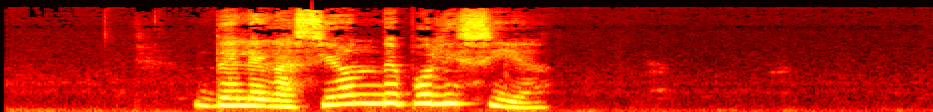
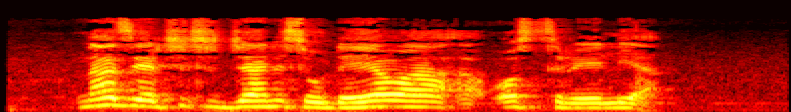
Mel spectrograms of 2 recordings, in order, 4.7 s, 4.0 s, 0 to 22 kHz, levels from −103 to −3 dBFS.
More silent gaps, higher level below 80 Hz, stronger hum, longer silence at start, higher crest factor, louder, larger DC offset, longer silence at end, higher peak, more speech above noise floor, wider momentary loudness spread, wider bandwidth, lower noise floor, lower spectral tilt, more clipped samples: neither; first, -56 dBFS vs -62 dBFS; neither; first, 0.95 s vs 0.4 s; about the same, 18 dB vs 16 dB; first, -14 LUFS vs -22 LUFS; neither; first, 1.95 s vs 0.65 s; first, 0 dBFS vs -6 dBFS; about the same, 44 dB vs 42 dB; first, 16 LU vs 9 LU; first, 16.5 kHz vs 11.5 kHz; second, -59 dBFS vs -63 dBFS; second, -2.5 dB/octave vs -4 dB/octave; neither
